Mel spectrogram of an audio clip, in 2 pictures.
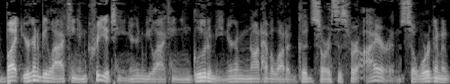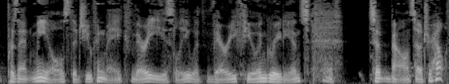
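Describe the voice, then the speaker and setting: A man speaks at a fairly quick pace with a slight Canadian accent. His pitch is fairly low, with ordinary pitch variation. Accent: mild Canadian. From Canada. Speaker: podcast guest, comedian and voice performer. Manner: explains at length, conversational.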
